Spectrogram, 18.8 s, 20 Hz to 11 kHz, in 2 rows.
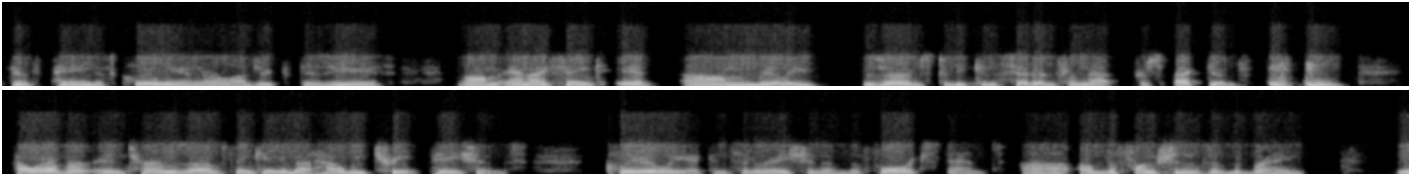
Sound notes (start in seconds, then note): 8.4 clears throat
